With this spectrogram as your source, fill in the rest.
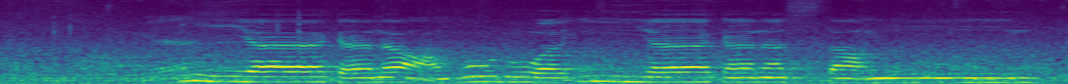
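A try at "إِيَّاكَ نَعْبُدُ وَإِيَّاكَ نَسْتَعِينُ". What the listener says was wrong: Ainnya itu masuk al-jauf ya. Ta'i. Masih al-jauf ya itu. Ainnya karena pasangannya matnya ya ya. Nasta'in.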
